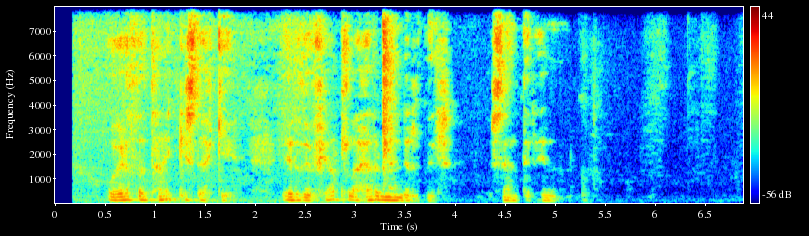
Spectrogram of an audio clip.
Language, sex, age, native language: Icelandic, male, 50-59, Icelandic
